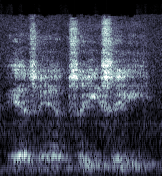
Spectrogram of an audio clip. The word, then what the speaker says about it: SNCC: close connection with SNCC, Student Nonviolent Coordinating Committee, SNCC, pronounced as I did.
